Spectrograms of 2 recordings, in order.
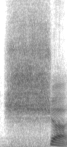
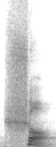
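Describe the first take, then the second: First: The sh sound is thin with breath spreading out. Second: The sh sound is thick and heavy. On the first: The speaker calls it right. "ini nyebar" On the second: The speaker calls it wrong. "salah kalau shin itu dibaca dengan tebal"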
